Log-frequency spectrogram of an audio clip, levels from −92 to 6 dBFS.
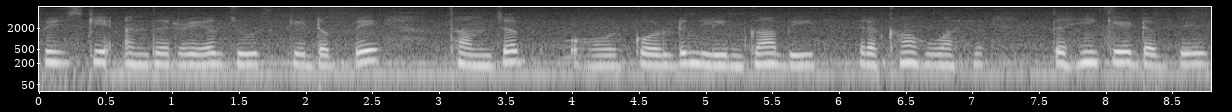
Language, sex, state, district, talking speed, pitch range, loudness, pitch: Hindi, female, Punjab, Pathankot, 145 wpm, 170-195 Hz, -16 LUFS, 185 Hz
